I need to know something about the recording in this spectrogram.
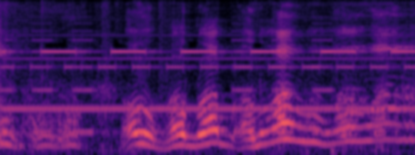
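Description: A person's voice, drawn out and rising and falling without clear words, from about half a second in, over a steady high electronic tone.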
